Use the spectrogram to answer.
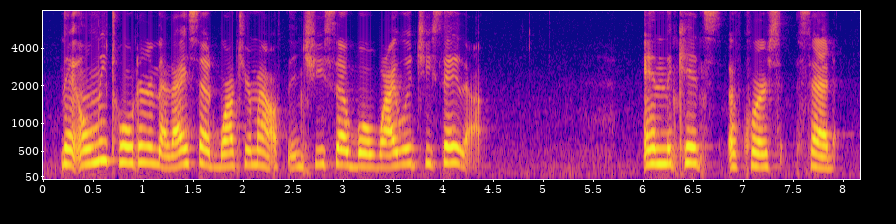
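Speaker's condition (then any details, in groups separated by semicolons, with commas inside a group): Cerebral palsy, spastic, severe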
